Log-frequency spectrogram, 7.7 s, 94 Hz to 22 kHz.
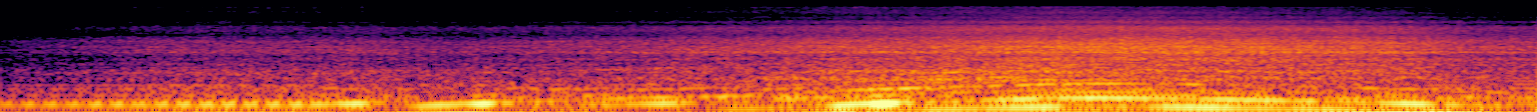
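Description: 2007 Jeep Commander's 3.7-litre V6 revved repeatedly in park, heard from inside the cabin. The engine climbs from idle to about 3,500 rpm and falls back between blips.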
